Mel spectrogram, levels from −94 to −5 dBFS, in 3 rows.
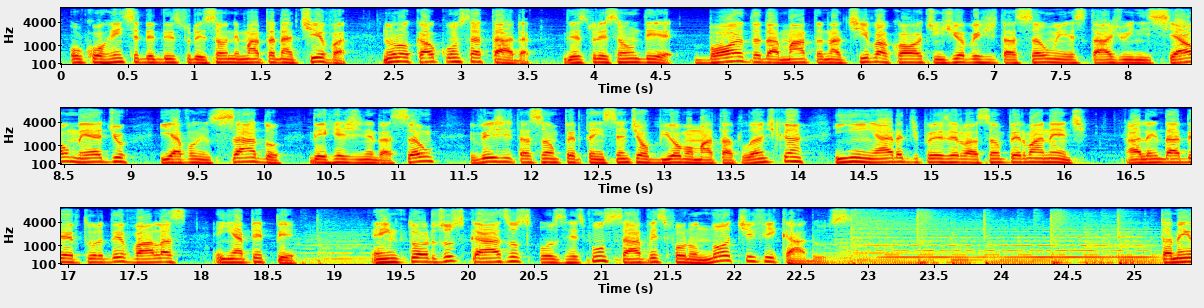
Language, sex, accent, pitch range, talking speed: Portuguese, male, Brazilian, 130-165 Hz, 130 wpm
